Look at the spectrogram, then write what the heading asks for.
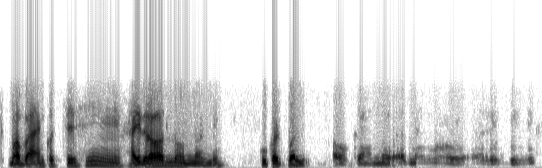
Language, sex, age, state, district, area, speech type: Telugu, male, 18-30, Telangana, Vikarabad, urban, conversation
